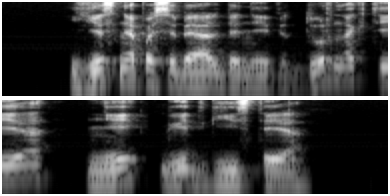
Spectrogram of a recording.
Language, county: Lithuanian, Panevėžys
